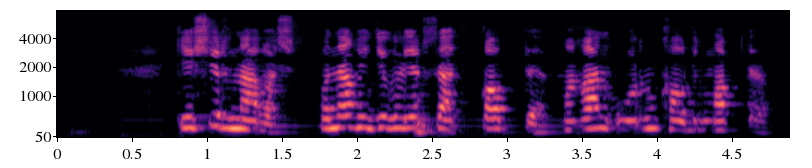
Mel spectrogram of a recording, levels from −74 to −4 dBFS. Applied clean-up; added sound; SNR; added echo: neural mask model DeepFilterNet 3.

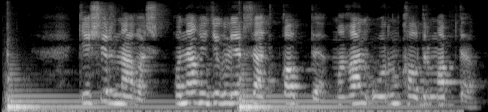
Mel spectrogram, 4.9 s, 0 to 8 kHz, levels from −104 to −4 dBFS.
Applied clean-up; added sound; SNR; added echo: none; Bowed string instrument; 0 dB; none.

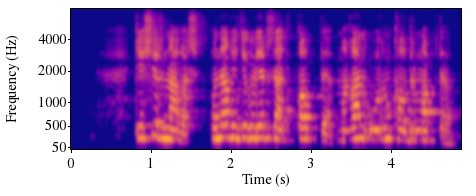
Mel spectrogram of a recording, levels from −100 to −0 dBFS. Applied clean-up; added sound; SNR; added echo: none; none; none; none.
